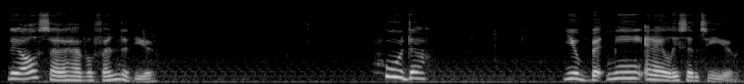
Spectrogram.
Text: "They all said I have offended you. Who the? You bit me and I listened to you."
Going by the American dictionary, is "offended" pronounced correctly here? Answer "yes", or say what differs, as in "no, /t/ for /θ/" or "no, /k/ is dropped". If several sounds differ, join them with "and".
yes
